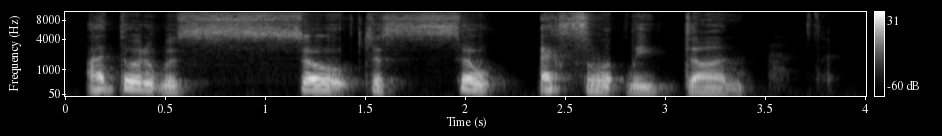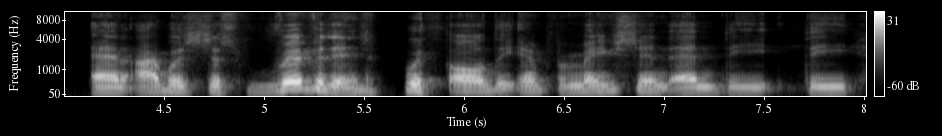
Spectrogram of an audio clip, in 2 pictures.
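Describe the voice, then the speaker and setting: Woman commenting on a zoom call, deep for a woman, soft dark tone, earnest. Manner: earnest, emphatic. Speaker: audience member giving feedback. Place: online video call.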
